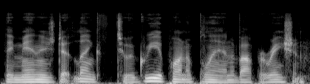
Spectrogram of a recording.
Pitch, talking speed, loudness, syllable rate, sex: 115 Hz, 210 wpm, -16 LUFS, 6.0 syllables/s, male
